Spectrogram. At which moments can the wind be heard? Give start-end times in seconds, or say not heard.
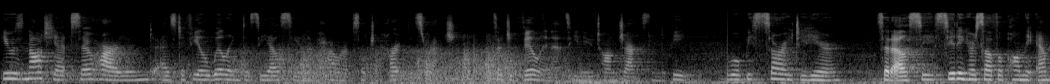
0.0-10.4.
